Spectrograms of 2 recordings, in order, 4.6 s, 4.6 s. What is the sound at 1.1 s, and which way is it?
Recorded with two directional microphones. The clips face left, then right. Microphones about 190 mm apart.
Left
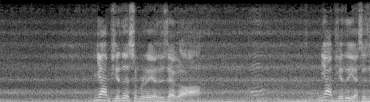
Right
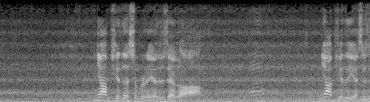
Speech, 15° left (ahead or behind).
